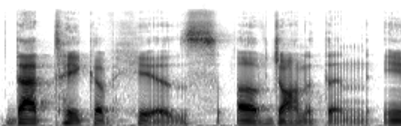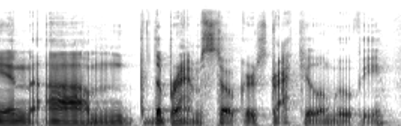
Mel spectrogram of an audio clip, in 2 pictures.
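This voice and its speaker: Here the same writer-director, low in pitch, answers the audience in an easygoing, improvised livestream way, reasoning things out with some liveliness and plenty of qualifiers before landing his point. His pitch swings widely, he takes his time, and his voice has vocal fry and a slightly bright quality.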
